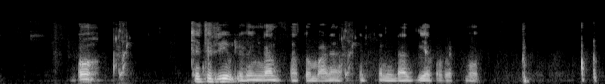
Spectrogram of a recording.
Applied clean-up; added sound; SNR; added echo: neural separator model SepFormer DNS4.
